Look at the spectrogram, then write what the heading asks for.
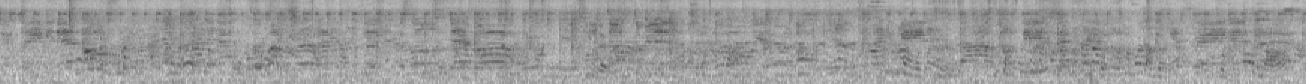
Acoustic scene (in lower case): crowded indoor space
